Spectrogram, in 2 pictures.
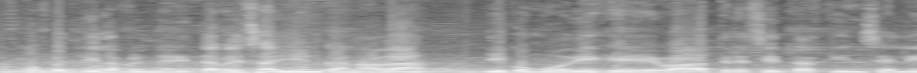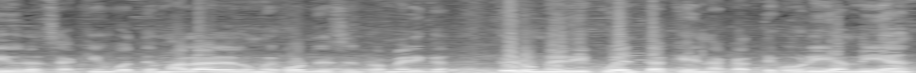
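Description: Audible room echo surrounds a man speaking at a moderate pace, his fairly high voice showing ordinary pitch variation. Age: 60s. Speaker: retired para-powerlifter. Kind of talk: radio interview.

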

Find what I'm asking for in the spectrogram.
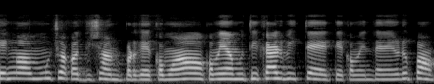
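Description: A woman speaks in a bright, sharp tone with a Rioplatense accent, high in pitch. Her intonation is monotone and flat, at a moderate pace. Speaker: author. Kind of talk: reading aloud.

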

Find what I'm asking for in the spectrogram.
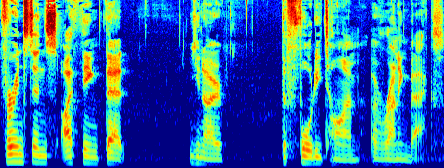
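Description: Very slowly and with long, frequent pauses, a man speaks in an Australian accent at a medium pitch with ordinary pitch variation. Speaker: podcast host. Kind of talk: solo podcast monologue. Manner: informal, chatty.

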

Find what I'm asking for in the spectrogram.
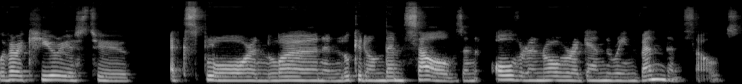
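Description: Speaking at a moderate pace with a Polish accent, a woman uses a medium pitch on a very clean recording with a silent background. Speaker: business forum president. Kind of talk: casual chat.

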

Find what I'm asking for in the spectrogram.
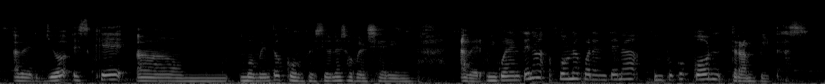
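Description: A woman speaks fairly slowly at a fairly low pitch with lively intonation, amid noticeable background noise and audible room echo. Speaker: podcast co-host. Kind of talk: casual chat.

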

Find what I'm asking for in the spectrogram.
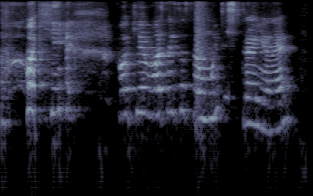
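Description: In a room with audible echo, a woman uses a raised, projected voice. She talks at a fairly slow pace. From Manaus, Amazonas, Brazil. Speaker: singer and singing teacher. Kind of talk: casual chat.

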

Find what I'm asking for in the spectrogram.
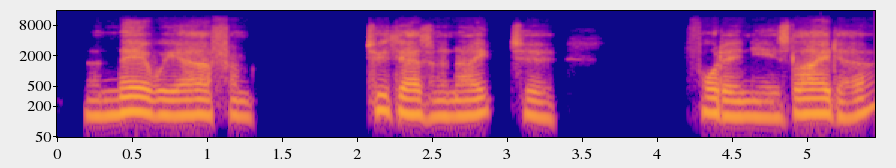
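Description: A man with an Australian accent speaks very slowly at a medium pitch, leaving long, frequent pauses. His intonation is monotone and flat, and his tone is dark, mellow and somewhat breathy. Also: dry, close sound with no echo. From Sydney, Australia (Sutherland Shire). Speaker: surveyor and software sales manager. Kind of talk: casual interview. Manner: halting, many fillers.

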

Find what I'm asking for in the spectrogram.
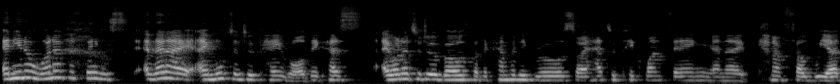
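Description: Talking at a fairly quick pace with a German accent, a woman with a fairly high voice uses lively intonation and big swings in loudness. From Germany. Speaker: human design mentor. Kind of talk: interview. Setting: video call.

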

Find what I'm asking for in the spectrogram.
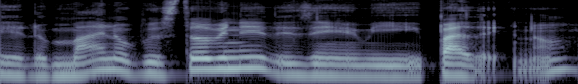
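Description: The woman's pitch is very deep and low, with ordinary pitch variation. She speaks at a fairly slow pace. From Mexico, raised in Puebla. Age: 20s. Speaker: visual artist and tattoo artist. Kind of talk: casual chat. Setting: studio.

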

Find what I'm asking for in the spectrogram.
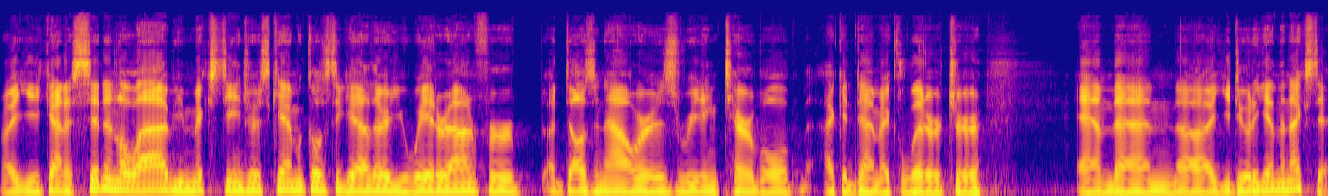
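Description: With an American accent and a normal speaking voice, a man talks at a fairly quick pace and fairly high pitch, keeping fairly even intonation and very even loudness. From Philadelphia, US. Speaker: ag company president, former chemical engineer. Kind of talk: casual interview.

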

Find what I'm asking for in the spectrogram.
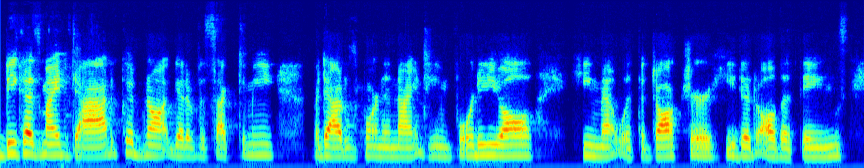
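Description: A plain, everyday voice at a fairly quick pace, with big swings in loudness. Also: woman, medium pitch for a woman, fairly even intonation. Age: 30s. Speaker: podcast co-host, mom. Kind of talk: casual chat.

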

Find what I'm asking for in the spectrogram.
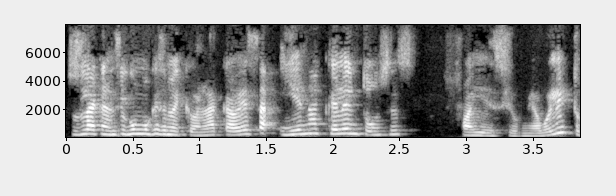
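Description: With a Guatemalan accent, this speaker shows ordinary pitch variation against a quiet background. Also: woman. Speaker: podcast co-host. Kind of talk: casual chat.

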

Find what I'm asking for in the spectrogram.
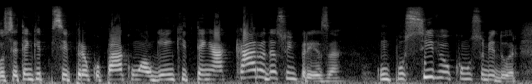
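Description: Her pitch swings very widely. The woman's voice is fairly high. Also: moderate pace. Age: 30s. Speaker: TV presenter and digital influencer. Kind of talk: interview, giving marketing advice.

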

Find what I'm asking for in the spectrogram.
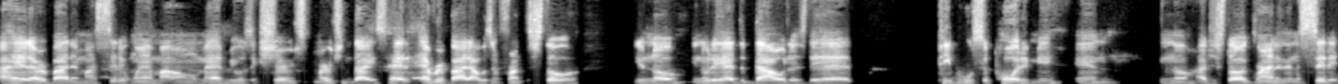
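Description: In a New Orleans accent, a man talks fairly quickly at a fairly high pitch, his intonation monotone and flat while his loudness swings widely. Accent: New Orleans Southern US. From New Orleans, Louisiana. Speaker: rapper, music artist. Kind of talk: casual interview chat. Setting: video call from New York. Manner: casual, slangy.

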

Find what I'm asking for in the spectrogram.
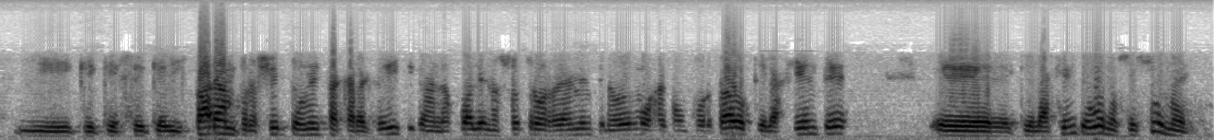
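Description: A man with an Argentine accent and a dark, mellow tone speaks at a fairly high pitch and a moderate pace with ordinary pitch variation, in a dry, close sound with no echo. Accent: Rioplatense Argentine Spanish. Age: 50s. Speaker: former open-water swimmer and sports journalist. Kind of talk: radio interview.

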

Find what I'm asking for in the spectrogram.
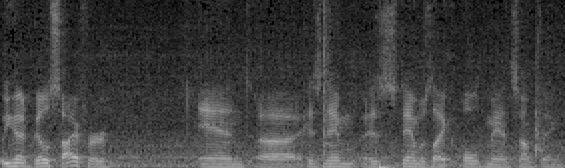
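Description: In an American accent, the speech runs at a fairly slow pace with monotone, flat intonation, against noticeable background noise and audible room echo. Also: man, medium pitch for a man. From United States. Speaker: podcast co-host. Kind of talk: casual chat.

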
